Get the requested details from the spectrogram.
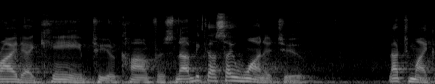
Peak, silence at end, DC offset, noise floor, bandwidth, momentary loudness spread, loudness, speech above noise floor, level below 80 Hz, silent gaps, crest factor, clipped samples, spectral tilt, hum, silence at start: -20 dBFS; 0 s; under 0.1%; -57 dBFS; 16.5 kHz; 9 LU; -36 LUFS; 23 dB; -56 dBFS; none; 14 dB; under 0.1%; -5.5 dB/octave; none; 0 s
